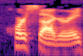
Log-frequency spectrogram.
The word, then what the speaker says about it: Horsager: But it's David Horsager, Horsager, and you can find that on Twitter, Facebook, and LinkedIn, and everywhere else.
